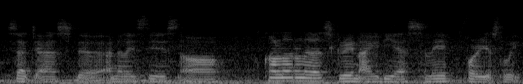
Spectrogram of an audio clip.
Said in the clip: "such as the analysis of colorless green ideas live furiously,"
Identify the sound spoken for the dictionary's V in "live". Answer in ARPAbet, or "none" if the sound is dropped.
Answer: P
